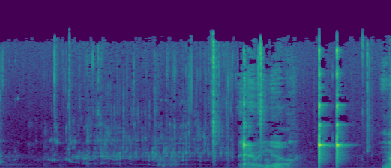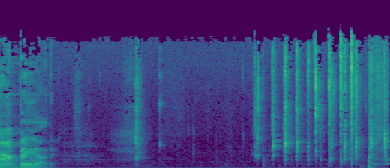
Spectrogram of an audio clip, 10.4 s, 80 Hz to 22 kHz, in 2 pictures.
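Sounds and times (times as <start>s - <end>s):
wine pouring into a glass: 0.0s - 3.3s
low hum: 0.0s - 10.4s
speech: 3.2s - 4.0s, 5.1s - 6.0s.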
